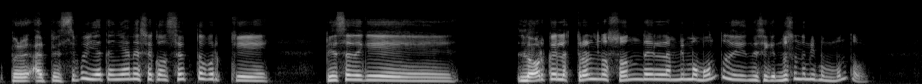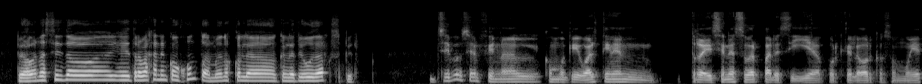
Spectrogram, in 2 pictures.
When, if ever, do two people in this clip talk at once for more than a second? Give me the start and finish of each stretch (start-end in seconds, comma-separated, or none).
none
